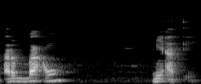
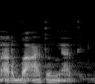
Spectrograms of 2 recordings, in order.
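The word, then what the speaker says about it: أربع مائة: Ketika ma'dudnya muannas tetap arba'u mi'ati. Jadi nggak dibaca salah satu mi'ati. Bukan, tapi tetap. Begitu juga di muannas tetap arba'u mi'ati. Bukan arba'atu mi'ati ya.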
